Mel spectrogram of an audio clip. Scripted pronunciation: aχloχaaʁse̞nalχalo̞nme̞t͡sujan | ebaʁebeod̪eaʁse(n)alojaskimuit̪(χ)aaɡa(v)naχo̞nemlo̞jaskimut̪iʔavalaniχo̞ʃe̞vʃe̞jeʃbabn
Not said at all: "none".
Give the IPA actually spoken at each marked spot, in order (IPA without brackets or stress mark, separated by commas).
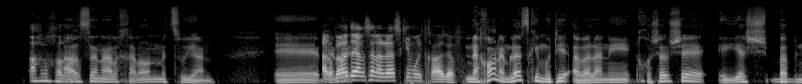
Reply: n, χ, v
